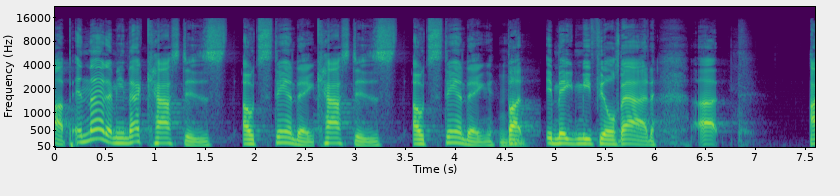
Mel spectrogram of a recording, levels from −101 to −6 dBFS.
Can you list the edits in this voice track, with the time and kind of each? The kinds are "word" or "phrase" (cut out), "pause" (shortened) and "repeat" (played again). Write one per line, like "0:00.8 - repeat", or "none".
0:02.6 - repeat
0:04.8 - pause
0:05.6 - word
